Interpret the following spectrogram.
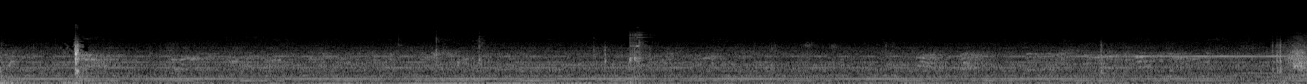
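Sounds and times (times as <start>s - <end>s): low mechanical hum: 0.0s - 13.0s.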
